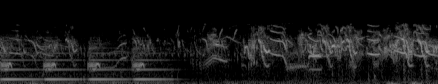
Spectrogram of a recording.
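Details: In morning sunlight, a flock of Cape glossy starlings gathers on an umbrella thorn in the African bushveld, chittering excitedly in a dense jumble of squeaky, twanging overlapping notes after a steady low droning tone at the start.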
